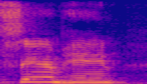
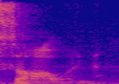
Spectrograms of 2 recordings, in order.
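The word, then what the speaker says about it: Samhain: so if you meet somebody who calls it Sam Hayne just politely correct him by the way it's actually pronounced sawin then Daniel D 69 commented the pay-per-view was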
